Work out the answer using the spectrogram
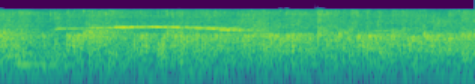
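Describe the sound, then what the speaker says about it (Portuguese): Concert audience at Sesc Pinheiros applauds steadily in a dense, continuous wash of clapping, close and fairly loud, with a faint whistle cutting through near the start. "Palmas para o nosso mestre."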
